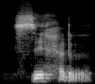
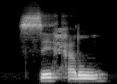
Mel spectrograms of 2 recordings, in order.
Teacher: Sihr ya, ra-nya tipis. Sihr, bukan sihru ya, tapi sihr tipis.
